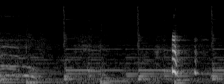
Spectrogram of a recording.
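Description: Background music with a steady pattern of notes, and about three-quarters of the way through a single short, high-pitched squeal from a small child.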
